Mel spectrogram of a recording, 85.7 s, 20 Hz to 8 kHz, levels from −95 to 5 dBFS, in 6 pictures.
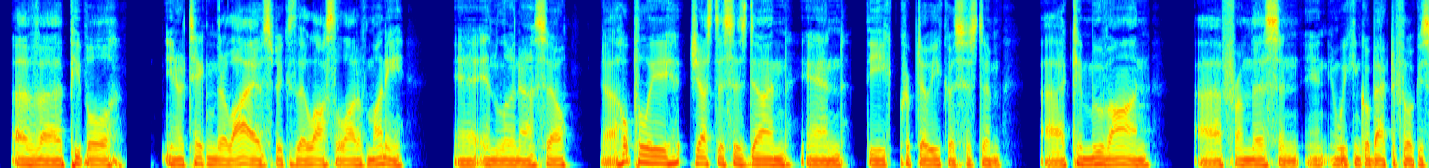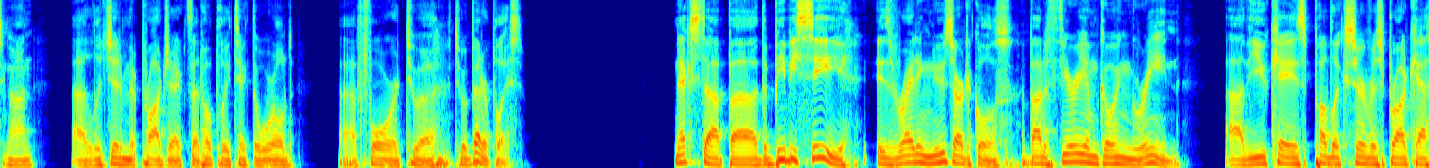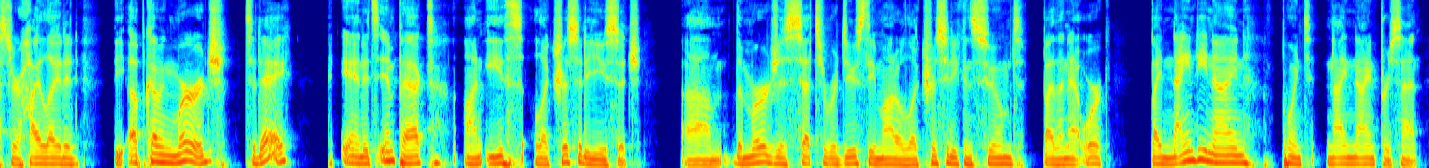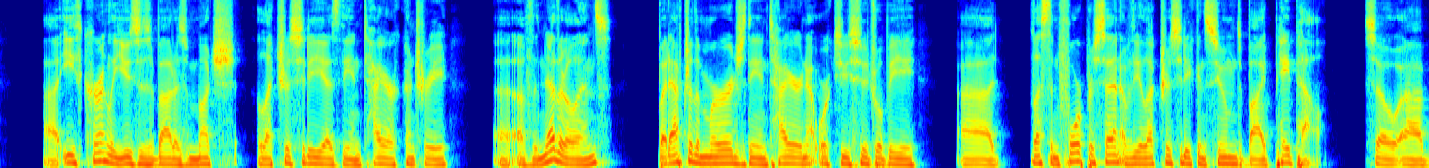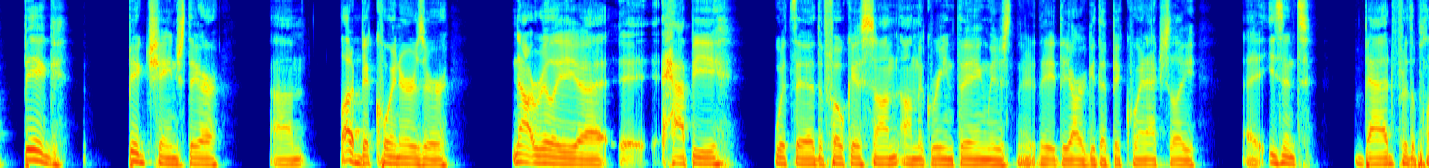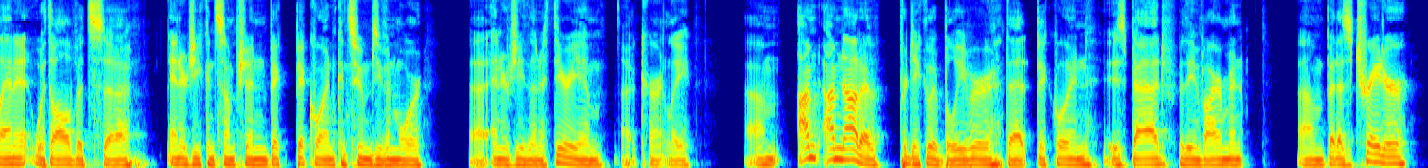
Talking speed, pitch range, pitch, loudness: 155 wpm, 90-115 Hz, 100 Hz, -19 LUFS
